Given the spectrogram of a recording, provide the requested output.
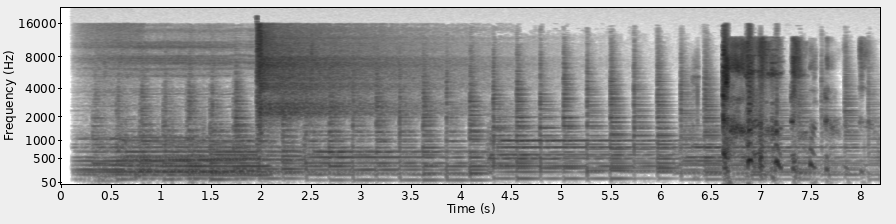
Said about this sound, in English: Oh my god, are you okay? Sorry, I have a cough.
